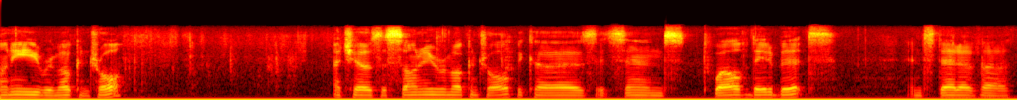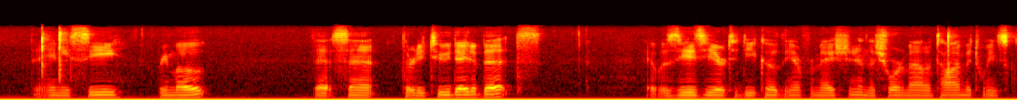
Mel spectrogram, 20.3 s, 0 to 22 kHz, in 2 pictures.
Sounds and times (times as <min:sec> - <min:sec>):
Speech: 0:00.0 - 0:01.3, 0:03.3 - 0:08.4, 0:09.1 - 0:12.3, 0:13.3 - 0:15.6, 0:16.6 - 0:20.3.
